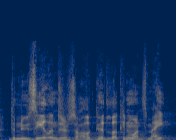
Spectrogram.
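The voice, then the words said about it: Put-on New Zealand accent. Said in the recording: “he had moved from New Zealand, and so he had this amazing, like, accent”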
